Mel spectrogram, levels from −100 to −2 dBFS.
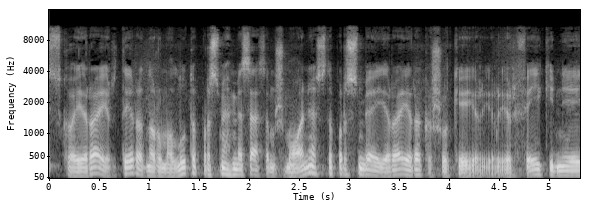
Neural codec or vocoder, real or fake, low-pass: none; real; 10.8 kHz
